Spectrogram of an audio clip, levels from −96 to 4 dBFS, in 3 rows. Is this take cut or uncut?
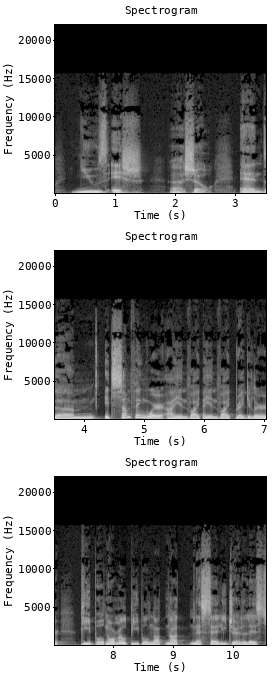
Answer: cut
